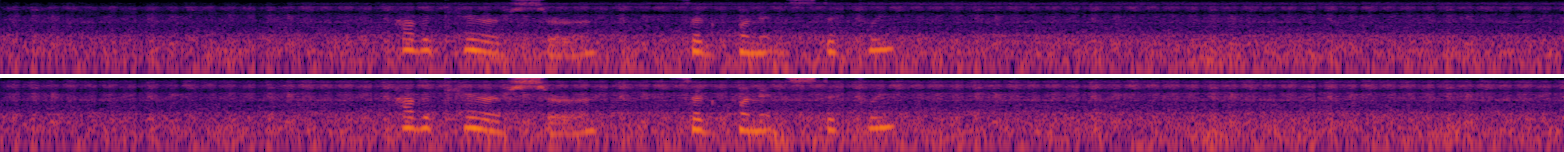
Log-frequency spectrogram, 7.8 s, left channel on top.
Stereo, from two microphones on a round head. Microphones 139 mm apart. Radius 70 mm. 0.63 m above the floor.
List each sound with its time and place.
0.0 s an engine running: 50° right (ahead or behind)
2.0 s a woman speaking: 70° right (ahead or behind)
